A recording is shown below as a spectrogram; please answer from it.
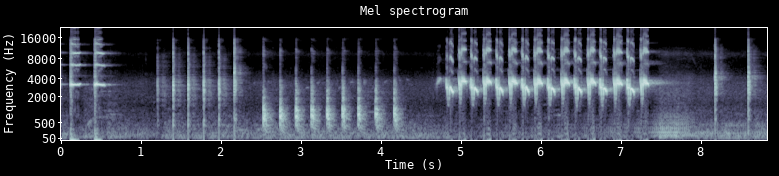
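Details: Black-winged myna in full prolific song, packed with varied phrases: a few bright whistled notes, a run of sharp evenly spaced clicks, then a fast buzzy rattling series of high chattering notes, ending with two isolated calls.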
